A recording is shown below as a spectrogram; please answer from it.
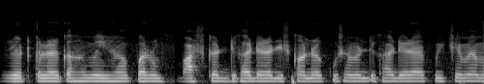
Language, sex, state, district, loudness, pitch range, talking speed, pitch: Hindi, male, Haryana, Rohtak, -21 LUFS, 145-150 Hz, 270 wpm, 145 Hz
